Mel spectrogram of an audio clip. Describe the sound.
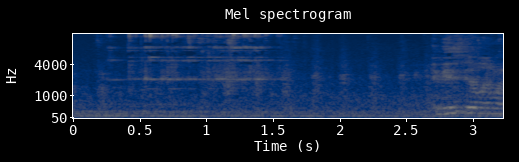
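A dog panting with quick, rhythmic breaths, quiet and steady throughout.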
